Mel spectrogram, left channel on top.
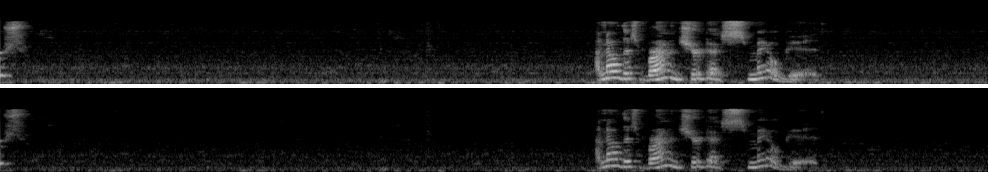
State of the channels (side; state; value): right; quieter; 7.3 dB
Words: I know this brine sure does smell good.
